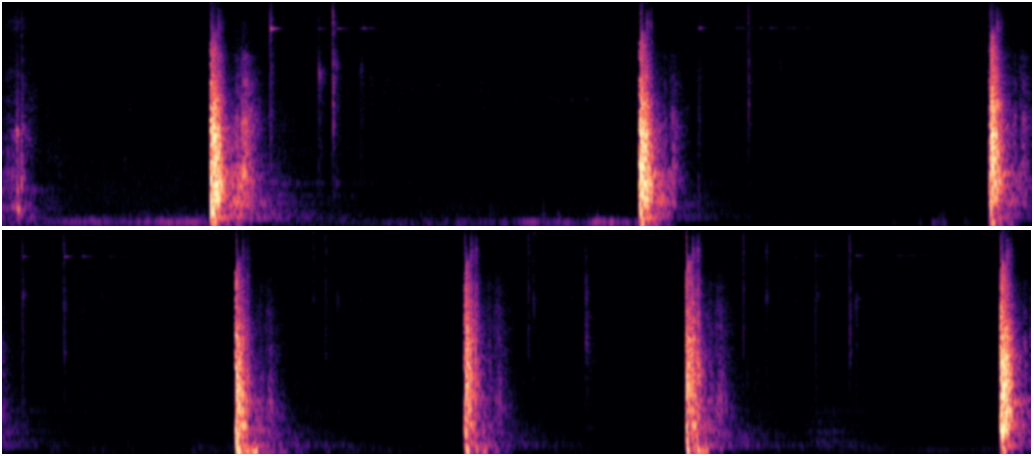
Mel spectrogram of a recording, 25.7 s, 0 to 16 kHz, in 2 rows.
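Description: Six sharp, loud Glock pistol shots fitted with a Bear Creek Arsenal replacement barrel ring out at a 25-yard range, spaced several seconds apart with silence between each crack.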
